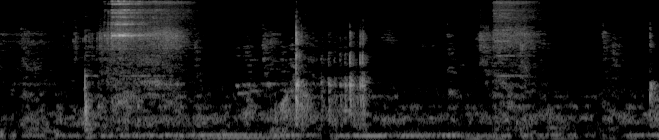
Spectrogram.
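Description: Dry lentils pour and rattle into a glass bowl.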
